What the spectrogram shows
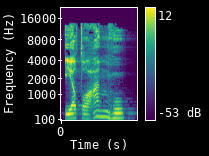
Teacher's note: يطعمه لون حرف الطاء بالأزرق الفاتح، اللون الذي يرمز للقلقلة في مصحف التجويد، وهي في هذا الموضع قلقلة صغرى لأنها جاءت في وسط الكلمة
